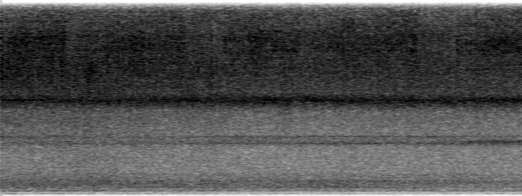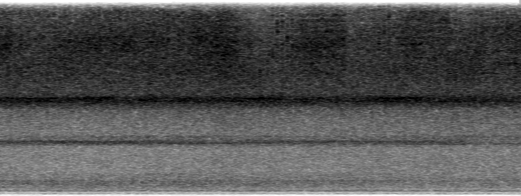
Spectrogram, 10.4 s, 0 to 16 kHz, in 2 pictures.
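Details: Swarm of honey bees in a swarm trap on 1 September 2019, late in the season. Their buzz stays steady and low, with a faintly pulsing texture, over a continuous bright high-pitched hiss.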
